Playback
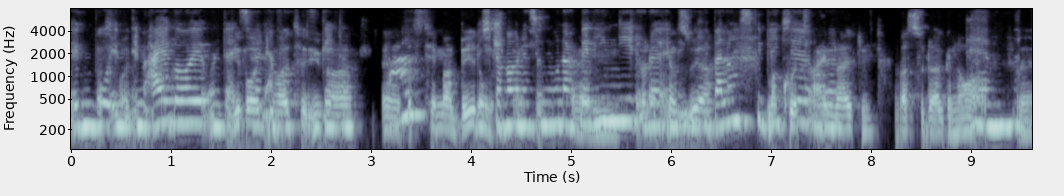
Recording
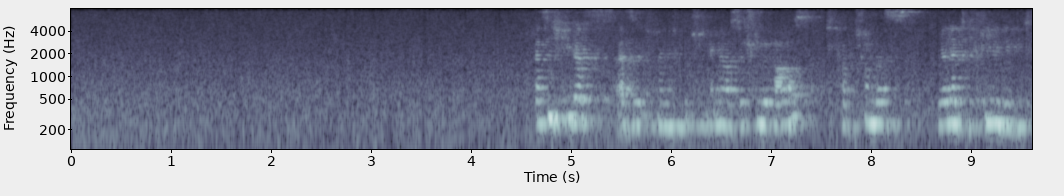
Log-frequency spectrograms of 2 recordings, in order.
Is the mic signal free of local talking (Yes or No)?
No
